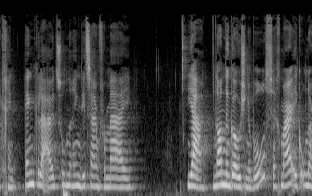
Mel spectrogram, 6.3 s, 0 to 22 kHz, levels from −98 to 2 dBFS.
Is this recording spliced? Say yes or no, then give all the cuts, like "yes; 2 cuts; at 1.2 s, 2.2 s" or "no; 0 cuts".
no; 0 cuts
